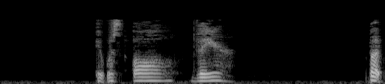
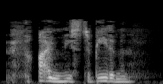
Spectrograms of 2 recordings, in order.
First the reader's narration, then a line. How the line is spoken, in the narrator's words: said, his voice rough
